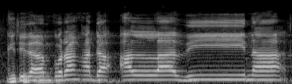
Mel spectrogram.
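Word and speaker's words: Alladzina (الذين): Kalau kita nggak tahu bahasa Arab, bacanya pakai transliterasi bahasa Indonesia. Alat zina. – Jauh amat dari kalau banget. Aladzina itu kalau di dalam bahasa Indonesia ditulis alat zina, malah jadi kontrasepsi.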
